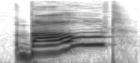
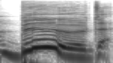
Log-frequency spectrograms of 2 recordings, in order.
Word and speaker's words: Buld: Bald? Kathy looked like she was about to descend down a scary roller coaster. No, Buld, like bold.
